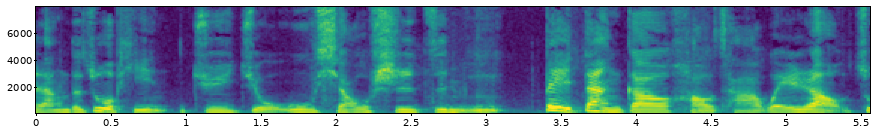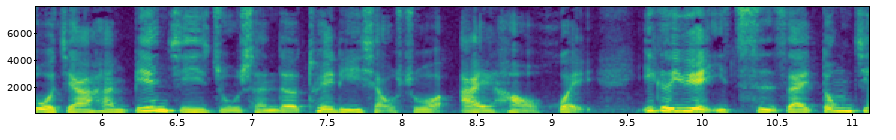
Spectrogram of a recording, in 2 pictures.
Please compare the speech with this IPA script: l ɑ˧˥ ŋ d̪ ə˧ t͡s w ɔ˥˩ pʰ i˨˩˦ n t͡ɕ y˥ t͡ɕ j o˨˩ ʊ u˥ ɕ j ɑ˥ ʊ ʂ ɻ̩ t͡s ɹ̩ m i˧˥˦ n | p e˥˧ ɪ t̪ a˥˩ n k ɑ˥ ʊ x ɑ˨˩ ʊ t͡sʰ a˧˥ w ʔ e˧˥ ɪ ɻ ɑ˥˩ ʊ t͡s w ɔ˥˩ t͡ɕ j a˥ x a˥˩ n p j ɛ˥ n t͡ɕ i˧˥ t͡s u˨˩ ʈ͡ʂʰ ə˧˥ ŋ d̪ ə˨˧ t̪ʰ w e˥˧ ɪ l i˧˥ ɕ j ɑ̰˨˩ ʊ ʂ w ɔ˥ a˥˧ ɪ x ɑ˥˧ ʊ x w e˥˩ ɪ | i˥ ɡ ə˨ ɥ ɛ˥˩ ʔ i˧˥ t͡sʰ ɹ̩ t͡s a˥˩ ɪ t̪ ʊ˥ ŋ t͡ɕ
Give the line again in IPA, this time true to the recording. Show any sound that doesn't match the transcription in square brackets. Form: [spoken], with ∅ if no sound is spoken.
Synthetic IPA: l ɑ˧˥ ŋ d̪ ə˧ t͡s w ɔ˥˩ pʰ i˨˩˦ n t͡ɕ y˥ t͡ɕ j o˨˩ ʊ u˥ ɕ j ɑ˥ ʊ ʂ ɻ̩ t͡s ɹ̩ m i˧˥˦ n | p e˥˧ ɪ t̪ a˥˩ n k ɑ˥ ʊ x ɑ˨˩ ʊ t͡sʰ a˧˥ w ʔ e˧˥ ɪ ɻ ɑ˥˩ ʊ t͡s w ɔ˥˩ t͡ɕ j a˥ x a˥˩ n p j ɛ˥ n t͡ɕ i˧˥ t͡s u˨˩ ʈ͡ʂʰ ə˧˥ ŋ d̪ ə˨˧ t̪ʰ w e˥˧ ɪ l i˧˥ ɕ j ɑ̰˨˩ ʊ ʂ w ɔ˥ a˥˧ ɪ x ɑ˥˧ ʊ x w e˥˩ ɪ | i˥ ɡ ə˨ ɥ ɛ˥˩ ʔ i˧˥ t͡sʰ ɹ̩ t͡s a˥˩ ɪ t̪ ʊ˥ ŋ t͡ɕ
